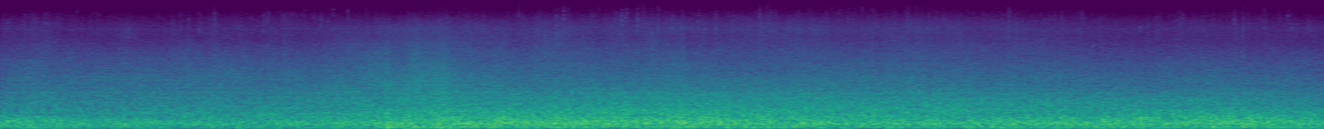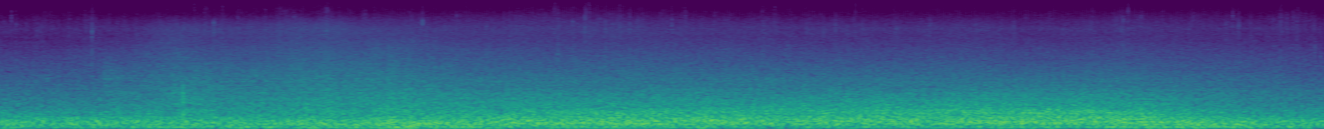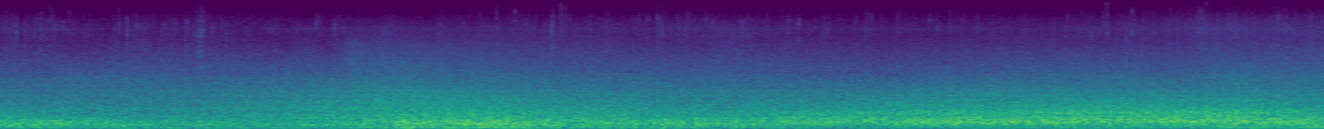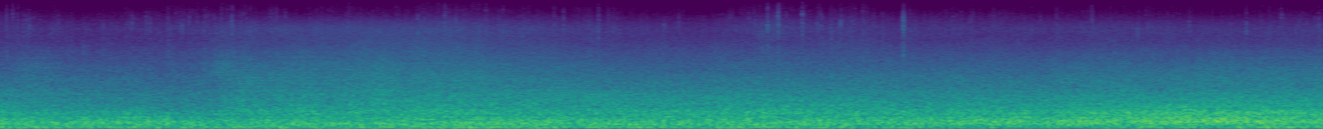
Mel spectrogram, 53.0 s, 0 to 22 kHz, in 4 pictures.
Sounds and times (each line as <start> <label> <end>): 0.0 waves 52.9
